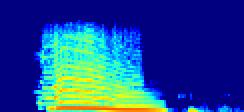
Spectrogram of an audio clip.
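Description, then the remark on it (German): A voice imitates a howling firework rocket, a 'Heuler', as a virtual firecracker sound, with one sustained, strongly harmonic wail that glides slowly downward in pitch for over a second, then breaks off, followed by a short grunt. “Ähm, also ich, ich mache den Heuler.”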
